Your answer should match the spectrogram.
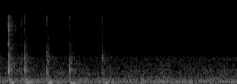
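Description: Computer keyboard keystrokes: a quick run of about six clicks in the first second as a short word is typed, then only faint background hiss.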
